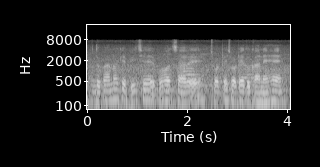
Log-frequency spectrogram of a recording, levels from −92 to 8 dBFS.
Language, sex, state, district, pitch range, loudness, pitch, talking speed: Hindi, male, Manipur, Imphal West, 125-135 Hz, -17 LUFS, 130 Hz, 130 wpm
